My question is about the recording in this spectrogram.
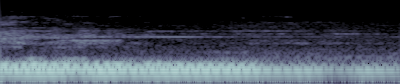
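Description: A woman's low, closed-mouth hum, an appreciative "mmm" as she tastes the berry-flavoured lip mask on her lips, fading out over about a second and a half.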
